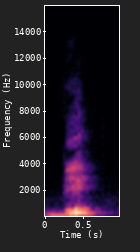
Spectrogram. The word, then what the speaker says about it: بيع: مثلا بيع، نقول مثلا بيع، يعني أنت تحرك الشفتين باتجاه الضم بعد أن تنطق بالكسرة. بيع، يعني لا، الأصل أن لا يظهر صوت وإنما حركة الشفتين.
